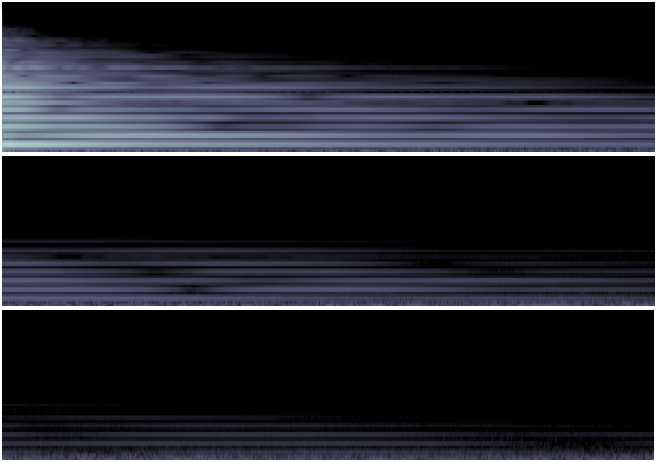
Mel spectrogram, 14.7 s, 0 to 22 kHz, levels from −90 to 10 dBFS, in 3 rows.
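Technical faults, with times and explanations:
No technical faults can be heard in the music. There is nothing here that needs a time or an explanation.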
